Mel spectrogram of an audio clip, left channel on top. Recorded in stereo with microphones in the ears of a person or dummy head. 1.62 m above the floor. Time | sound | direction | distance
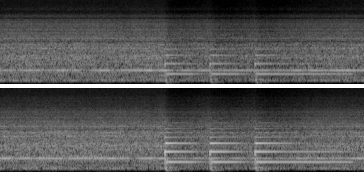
1.6 | a piano | 60° right (ahead or behind) | ?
